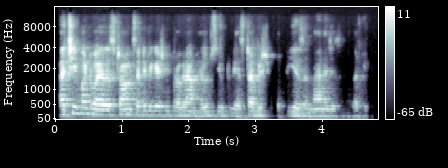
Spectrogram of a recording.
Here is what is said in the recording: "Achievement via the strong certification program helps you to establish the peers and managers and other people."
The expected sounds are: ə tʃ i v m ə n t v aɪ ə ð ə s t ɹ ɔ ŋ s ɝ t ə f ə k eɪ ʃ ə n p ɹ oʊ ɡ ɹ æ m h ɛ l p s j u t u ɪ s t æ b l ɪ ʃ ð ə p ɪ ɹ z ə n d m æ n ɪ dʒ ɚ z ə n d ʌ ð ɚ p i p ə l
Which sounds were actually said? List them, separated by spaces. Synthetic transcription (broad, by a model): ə tʃ i v m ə n t v aɪ ə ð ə s t ɹ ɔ ŋ s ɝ t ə f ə k eɪ ʃ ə n p ɹ oʊ ɡ ɹ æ m h ɛ l p s j u t u ɪ s t æ b l ɪ ʃ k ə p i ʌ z ə n d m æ n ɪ dʒ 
